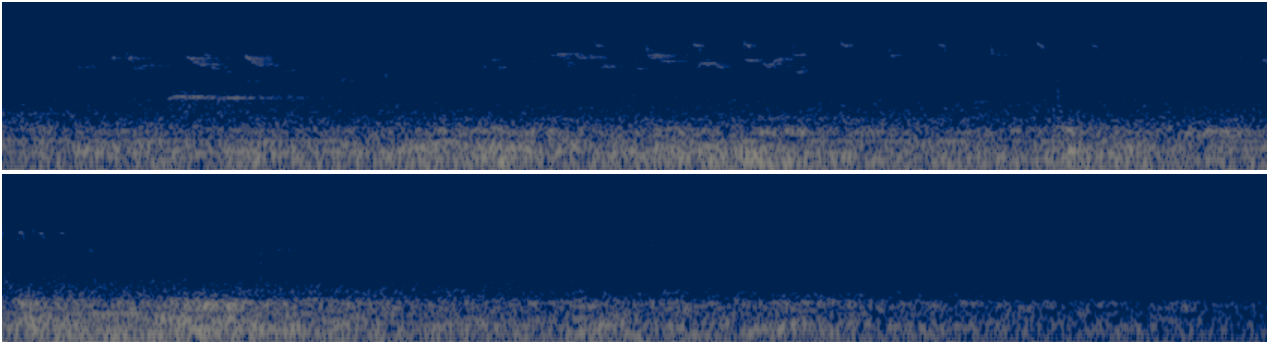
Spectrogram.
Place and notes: At the edge of Warburg Nature Reserve, Nettlebed, Oxfordshire, UK - Songbird, pheasants, aeroplane, rain
I was walking out of the Warburg Nature Reserve, where I had gone to listen. As I passed into an area with a clearing on the right, I heard the most beautiful bird song. I am not sure what bird this is, but I think it is from the songbird family? Perhaps some kind of Thrush? Its voice was being amplified beautifully by the shape of the space, the tree trunks, and the open cavern created by the clearing. I could hear pheasants distantly, too, and at some point there was a light rain. Just a dusting of it. After shuffling around to find the exact right place to stand and listen, I settled into a stillness, and was so quiet that a tiny mouse emerged from the ground near to me and began to bustle in the bushes. There we were, mouse, birds, planes, rain, space. Beautiful.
